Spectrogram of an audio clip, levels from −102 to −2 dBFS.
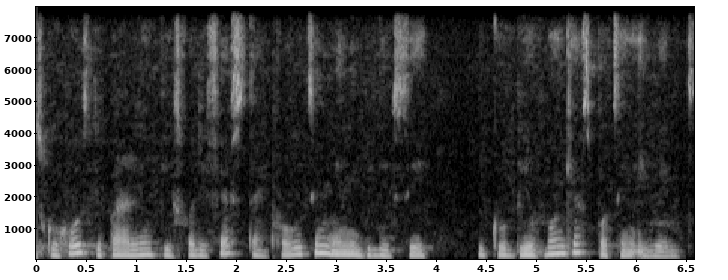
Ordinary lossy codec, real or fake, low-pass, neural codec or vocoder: none; real; none; none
